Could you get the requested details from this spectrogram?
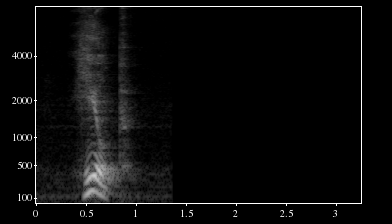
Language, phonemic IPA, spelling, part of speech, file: Dutch, /ɦilp/, hielp, verb, Nl-hielp.ogg
- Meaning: singular past indicative of helpen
